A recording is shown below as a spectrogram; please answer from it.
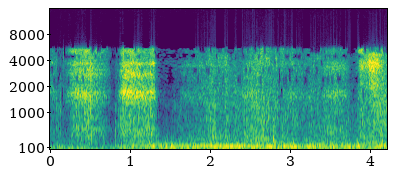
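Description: A man breathing hard in short gasps for about the first second, then a car engine running with a steady low hum.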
